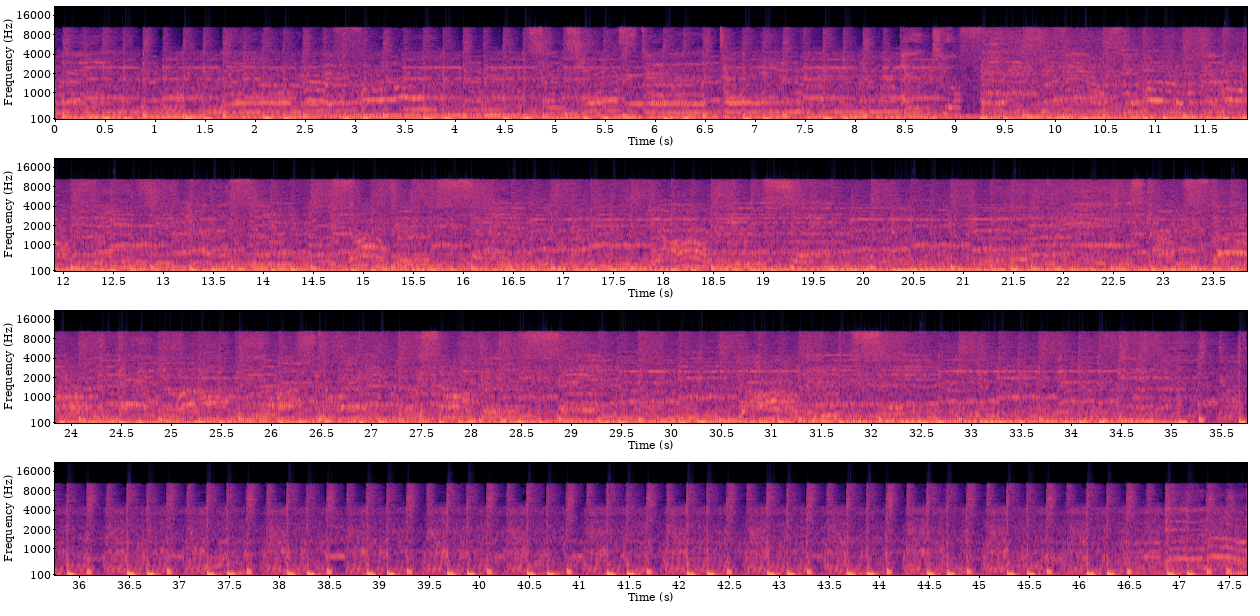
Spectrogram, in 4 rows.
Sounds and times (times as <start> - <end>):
Music: 0.0 - 47.6.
